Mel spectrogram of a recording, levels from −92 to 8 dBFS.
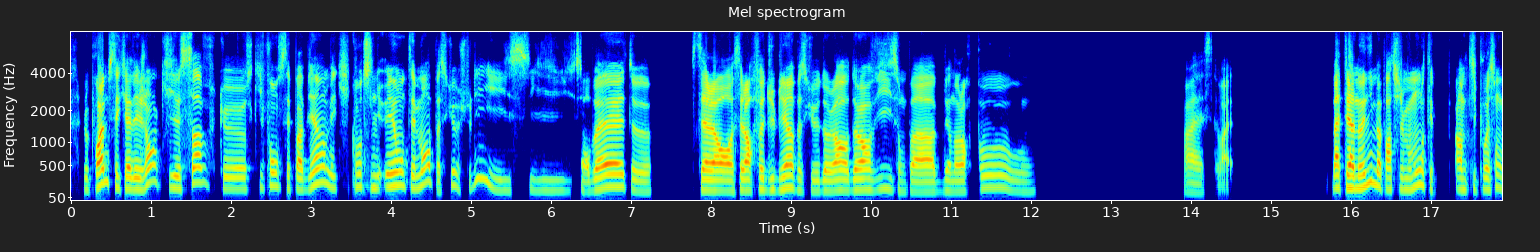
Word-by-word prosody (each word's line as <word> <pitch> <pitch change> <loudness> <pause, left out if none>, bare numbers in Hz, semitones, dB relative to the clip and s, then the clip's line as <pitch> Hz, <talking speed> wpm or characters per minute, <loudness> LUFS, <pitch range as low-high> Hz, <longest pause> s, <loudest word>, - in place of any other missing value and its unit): Le 150 - -9
problème, 225 - +6
c'est 175 - +1
qu'il 155 - +1
y - - +6
a - - +2
des 150 -1 0
gens 245 - +1
qui, 170 -7 -8
heu, 160 - -2
savent 235 +6 0
que 155 -1 -5
ce 150 - -11
qu'ils 170 - -15
font 190 +3 -4
c'est 175 -3 -8
pas 150 -1 +2
bien, 215 +10 -1
mais 175 -6 -6
qui - - -10
continuent 180 -2 -5
éhontément, 190 +4 0
parce - - -10
que 200 -1 -10
je - - -16
te - - -16
dis, 285 - -12
ils 160 - -10
s 135 - -6
ils 135 -1 -20
s'embêtent, 180 +3 +3
heu, 130 -3 -5 0.5
ça 145 - +2
leur 135 -1 +6
ça 140 - 0
leur 140 -1 +5
fait 155 - 0
du 150 +1 -5
bien, 165 +3 +3
parce 145 -4 -9
que 130 - -9
dans 135 +1 -3
leur 140 +1 +3
dans 145 +1 -1
leur 145 0 +4
vie, 160 +3 -10
ils - - -11
sont 140 -3 -10
pas 125 0 +2
bien 135 +3 -9
dans 130 0 -3
leur 130 - -2
peau 170 +1 -8
ou 125 -2 -17 1.9
Ouais, 115 -2 -6
c'est - - -17
vrai. - - -7 1.3
Bah, 170 0 +6
tu 170 - +5
es - - +12
anonyme 175 +8 +4
à 185 - +2
partir 155 0 -1
du 150 - -6
moment 195 +7 -2
où - - -3
tu - - -9
es - - -21
p - - -41 0.2
un 150 -1 -1
petit - - -10
poisson, 155 +2 -5
155 Hz, 240 wpm, -23 LUFS, 140-175 Hz, 1.9 s, es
